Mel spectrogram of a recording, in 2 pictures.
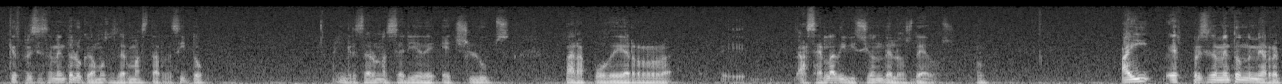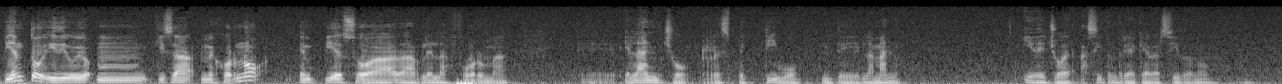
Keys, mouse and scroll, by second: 13.1 s, 13.8 x, 19.4-21.0 drag.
